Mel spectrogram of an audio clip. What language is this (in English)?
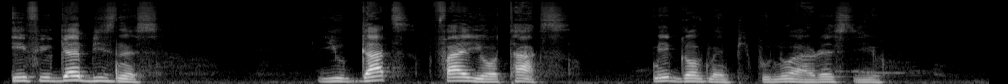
Nigerian Pidgin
